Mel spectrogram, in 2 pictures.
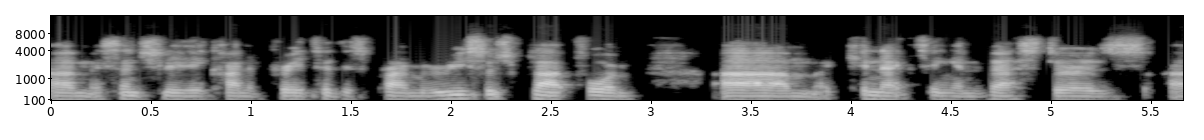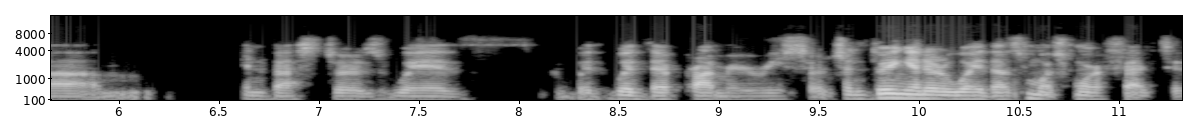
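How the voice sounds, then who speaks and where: With vocal fry and a monotone, flat delivery, a man talks at a moderate pace over a quiet background in a dry sound with no echo. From Chile. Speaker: startup co-founder; guest. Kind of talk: interview. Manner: halting.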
